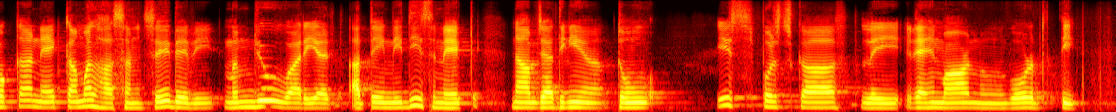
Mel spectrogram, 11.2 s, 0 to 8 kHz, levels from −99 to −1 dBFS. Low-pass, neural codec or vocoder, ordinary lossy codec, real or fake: none; codec, 16 kHz, 1 kbps, X-Codec, HuBERT features, trained on balanced general audio; none; fake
